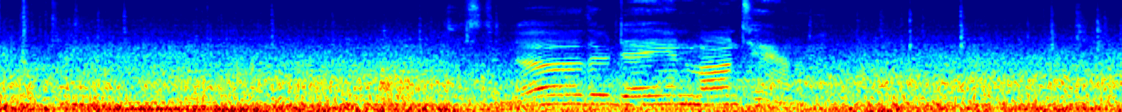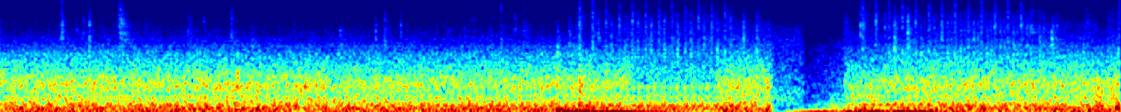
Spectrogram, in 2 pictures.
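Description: A car engine hums while driving.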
